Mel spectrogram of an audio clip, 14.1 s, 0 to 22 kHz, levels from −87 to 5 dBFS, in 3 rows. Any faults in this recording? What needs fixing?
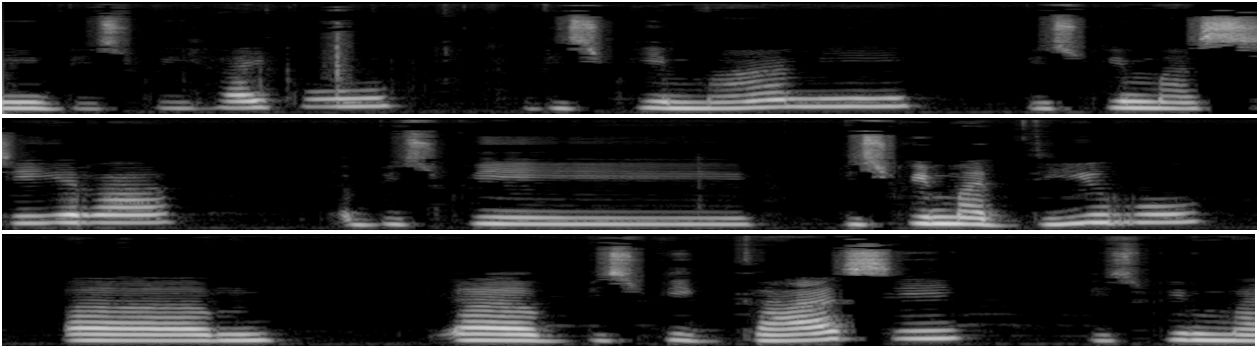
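The whole thing, start to finish, has that smeary transform-codec character: it rings, the background goes washy, and a hiss swells and fades with the speech. That's plainly audible and most likely WMA compression. Quantisation noise from long transform blocks smears across tens of milliseconds around each sound, and the thin, zeroed-out detail points to a low bitrate, something like 48 kbps. To avoid it, go back to the original recording or re-export at a much higher bitrate, or in a lossless format.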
